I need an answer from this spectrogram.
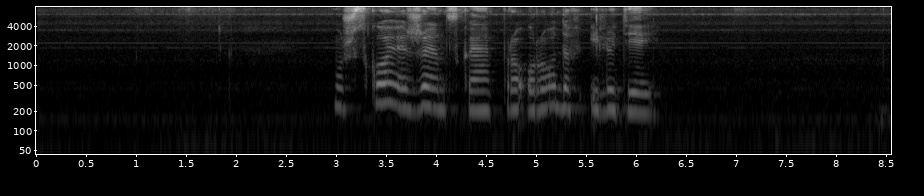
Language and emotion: Russian, neutral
